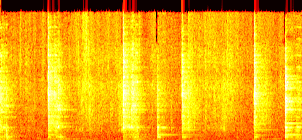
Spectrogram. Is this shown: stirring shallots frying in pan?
yes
